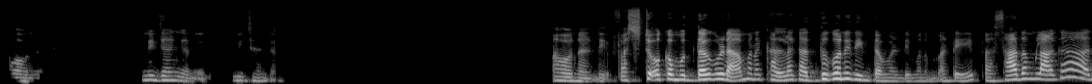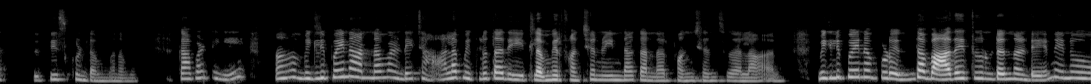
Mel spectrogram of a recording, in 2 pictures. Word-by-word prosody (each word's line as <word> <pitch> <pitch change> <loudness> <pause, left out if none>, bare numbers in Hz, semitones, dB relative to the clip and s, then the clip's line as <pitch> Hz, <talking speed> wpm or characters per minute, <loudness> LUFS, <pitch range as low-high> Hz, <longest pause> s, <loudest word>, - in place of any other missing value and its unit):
అవునండి. 155 -2 -10 1.1
నిజంగానే. 195 -6 -7 0.4
నిజంగా. 170 +1 -12 2.8
అవునండి. 165 -5 -4
ఫస్టు 195 -1 -3
ఒక 235 +1 +3
ముద్ద 215 0 +2 0.2
కూడా 230 -7 +6
మన 240 - -4
కళ్ళకు 210 +2 0
అద్దుకొని 245 +8 +4
తింటాం 185 -7 -2
అండి 150 0 -10
మనం. 155 - -12
అంటే 160 0 -6 0.2
ప్రసాదంలాగా 225 - +1 0.6
తీ 185 - -8
తీసుకుంటాం 220 -7 -7
మనము. 150 -1 -13 0.5
కాబట్టి 290 +2 -4 0.6
ఆహ్, 305 +4 -1
మిగిలిపోయిన 300 +6 0
అన్నం 300 0 -2
అండి, 260 -3 -3
చాలా 245 +4 -2
మిగులుతాది. 265 -1 0
ఇట్లా 205 0 +3
మీరు 215 -1 +1
ఫంక్షన్ 200 +2 -5
ఇందాక 205 0 -4
అన్నారు, 175 -1 -7
ఫంక్షన్సు 175 0 -9
అలా 160 0 -6
అని. 160 - -13 0.4
మిగిలిపోయినప్పుడు 300 -1 +1
ఎంత 235 +8 +2 0.2
బాధయితూ 275 +5 +7
ఉంటుందంటే 245 -5 +1 0.2
నేను 295 -1 -1
220 Hz, 105 wpm, -23 LUFS, 175-265 Hz, 2.8 s, బాధయితూ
